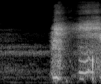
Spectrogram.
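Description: A sudden loud sneeze over quiet indoor background noise, from hay fever.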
